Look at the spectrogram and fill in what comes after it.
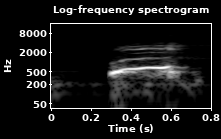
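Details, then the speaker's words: A single brief, high-pitched, slightly musical inspiratory sound imitating the stridor of laryngomalacia in infants, which worsens with agitation, crying, feeding and lying supine; imitated inspiratory stridor. "Nah, pada saat inspirasi bisa di dengar ada eee high pitch high pitch stridor ya, jadi ada slightly musical karakteristik pada stridor di laringomalasia."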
